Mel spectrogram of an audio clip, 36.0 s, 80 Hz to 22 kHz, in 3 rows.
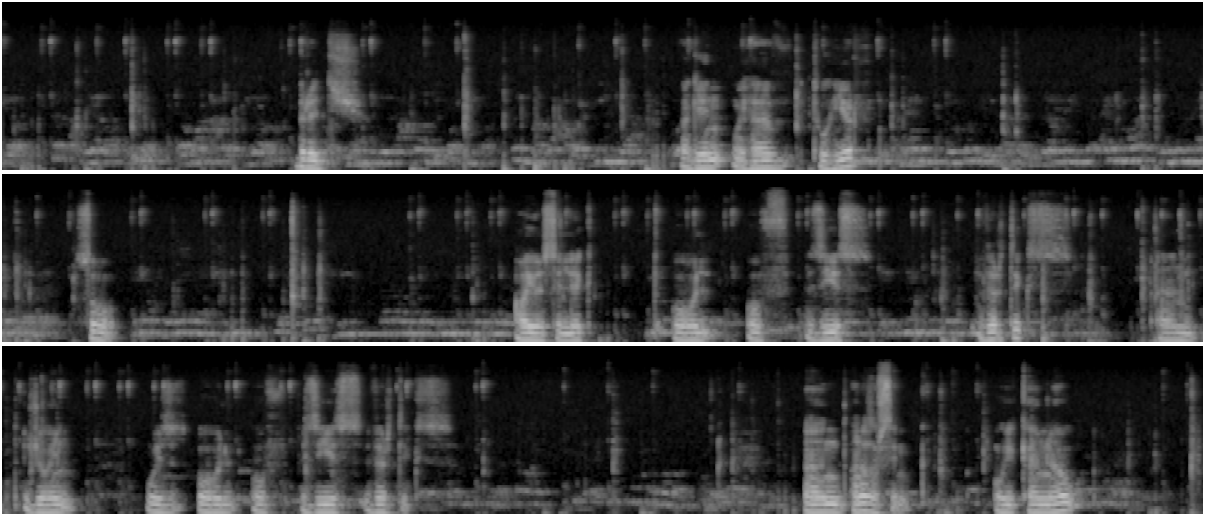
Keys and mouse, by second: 0.5 click, 1.0 middle click, 1.7 shift+click, 3.0 click, 4.3 middle click, 5.1 Tab, 5.4 Tab, 5.8 alt+middle click, 6.5 alt+middle click, 8.3 alt+middle click, 9.4 click, 10.1 KP_1, 11.5 z, 12.1 z, 12.4 alt+middle click, 14.7 shift+click, 15.1 x, 16.6 click, 17.6 click, 18.5 shift+click, 18.9 shift+click, 19.3 shift+click, 19.7 shift+click, 20.0 shift+click, 21.1 shift+click, 21.6 alt+shift+middle click, 22.3 shift+click, 23.1 middle click, 23.7 shift+middle click, 24.1 ctrl+middle click, 24.6 shift+click, 25.6 shift+click, 26.3 shift+click, 28.0-28.9 drag, 29.7 alt+middle click, 30.6 alt+middle click, 33.0 shift+middle click, 33.6 middle click, 34.3 KP_1, 35.7 shift+middle drag.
